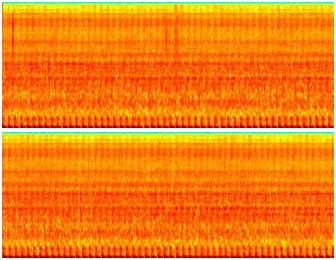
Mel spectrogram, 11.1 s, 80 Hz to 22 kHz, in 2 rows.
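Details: Keeway 125cc with Suzuki GN/GS engine, running after a replaced battery cured the no-start: steady, even thump-thump idle with a regular beat and no knocks or rattles; sounds healthy, normal idle.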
